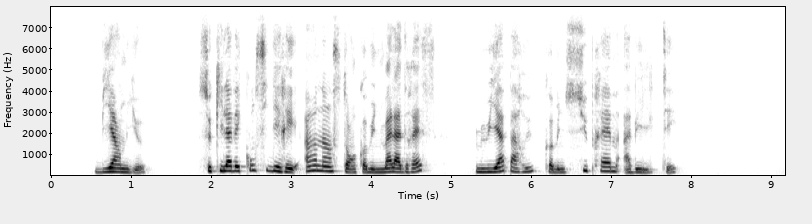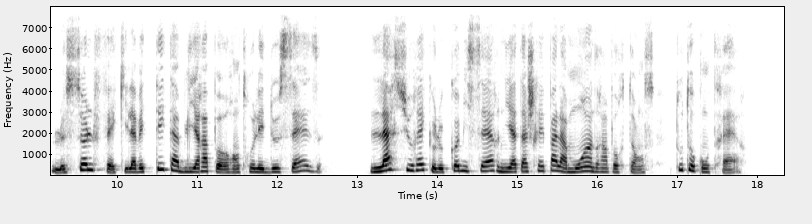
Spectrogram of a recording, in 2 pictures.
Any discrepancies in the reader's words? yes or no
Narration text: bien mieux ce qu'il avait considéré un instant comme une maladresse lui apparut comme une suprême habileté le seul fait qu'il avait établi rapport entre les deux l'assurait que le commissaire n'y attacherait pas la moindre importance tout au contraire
no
